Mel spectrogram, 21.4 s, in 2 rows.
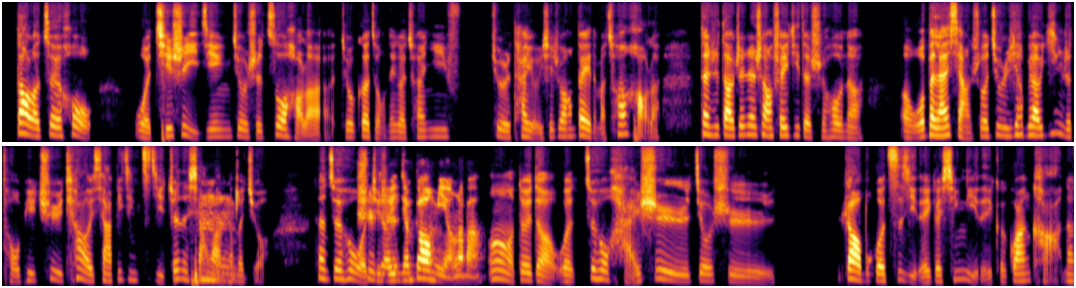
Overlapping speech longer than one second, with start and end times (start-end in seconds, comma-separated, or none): none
